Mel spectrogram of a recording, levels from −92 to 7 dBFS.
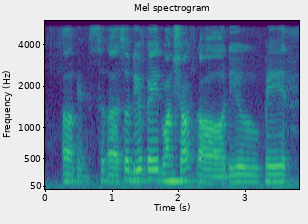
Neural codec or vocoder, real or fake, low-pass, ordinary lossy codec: none; real; 5.4 kHz; none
